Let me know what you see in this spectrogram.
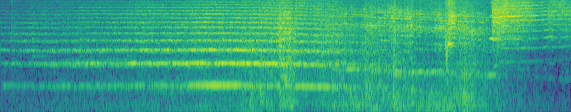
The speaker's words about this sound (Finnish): Juna pysähtyy tähän.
